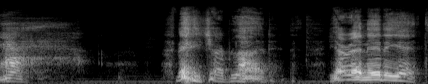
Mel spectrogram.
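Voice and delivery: weird, loud, creaky villain voice, slow and rasping. Imitating a cartoon villain giving orders to Major Blood: weird Cobra Commander voice. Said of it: "He had that weird voice".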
